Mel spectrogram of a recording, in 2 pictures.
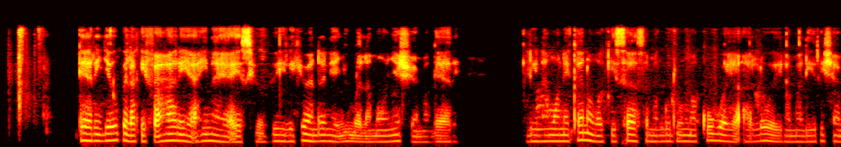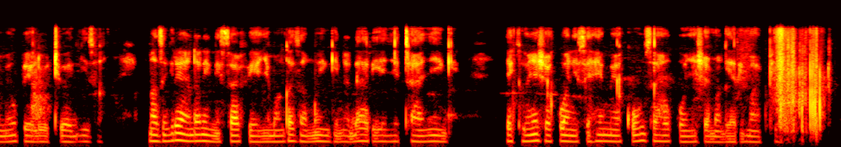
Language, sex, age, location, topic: Swahili, female, 36-49, Mombasa, finance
